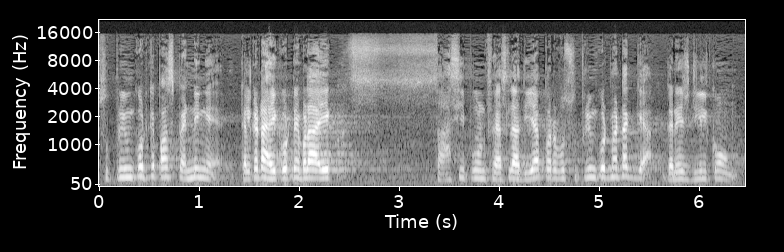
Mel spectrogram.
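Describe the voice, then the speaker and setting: A man's voice: sits high, fairly even intonation, fast. A man giving a live lecture on tax law, explaining with jokes and anecdotes and mixing in English terms. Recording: long hall reverb.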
